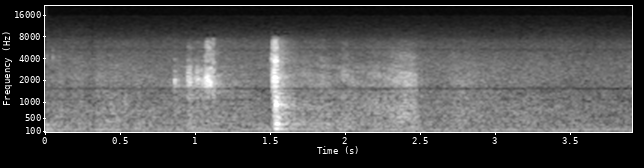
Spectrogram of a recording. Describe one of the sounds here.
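A match strikes and flares.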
